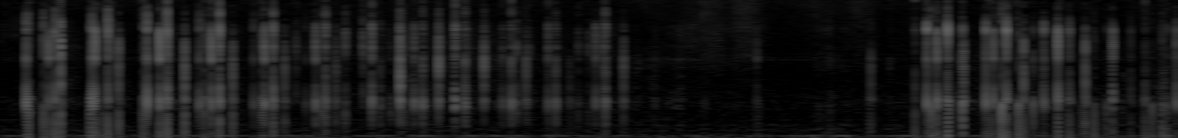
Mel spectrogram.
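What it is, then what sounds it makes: Wooden paddle hairbrush, tapped and scratched. Long nails scratch and tap on the wooden back and handle of a wooden paddle hairbrush. Quick, dry clicking taps come in dense bursts, fading into a softer, scratchy stretch in the middle before the rapid tapping returns. A steady low hum sits underneath throughout.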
